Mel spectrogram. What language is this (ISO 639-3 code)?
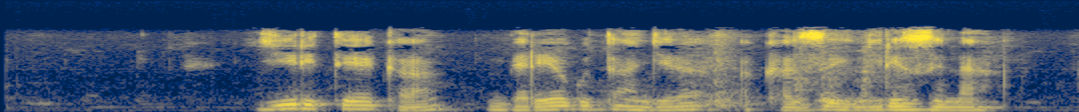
kin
